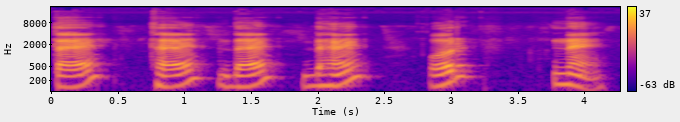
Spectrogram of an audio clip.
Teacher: दंतीय वर्ण जो होते हैं इनका उच्चारण दांत से होता है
